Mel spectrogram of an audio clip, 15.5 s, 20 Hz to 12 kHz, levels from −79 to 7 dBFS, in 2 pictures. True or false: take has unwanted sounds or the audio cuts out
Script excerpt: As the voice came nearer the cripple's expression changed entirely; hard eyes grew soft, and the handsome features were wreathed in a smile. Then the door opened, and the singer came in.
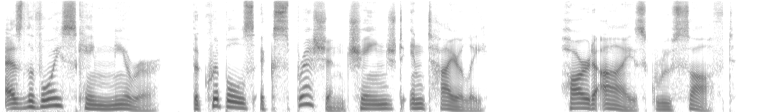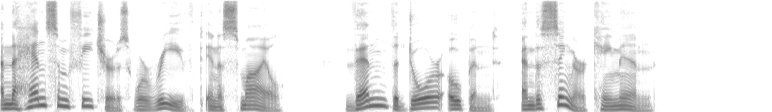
false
